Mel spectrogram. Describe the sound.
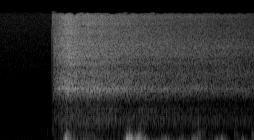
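A single deep breath is exhaled slowly during a guided breathing exercise. The airy, breathy hiss begins abruptly after a moment of silence and gradually fades, with a few soft low puffs.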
